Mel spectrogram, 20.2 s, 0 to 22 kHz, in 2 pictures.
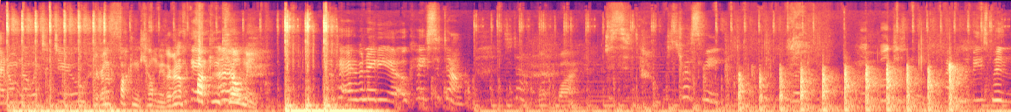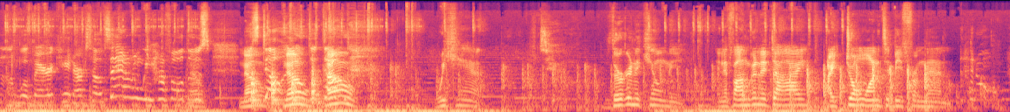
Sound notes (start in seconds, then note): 7.4 door banging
